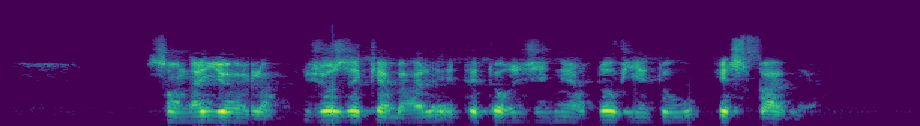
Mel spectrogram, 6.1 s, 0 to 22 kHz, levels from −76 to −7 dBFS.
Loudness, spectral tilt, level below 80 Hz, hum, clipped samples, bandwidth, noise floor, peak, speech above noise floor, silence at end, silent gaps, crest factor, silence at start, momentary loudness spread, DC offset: -23 LUFS; -2.5 dB/octave; -74 dBFS; none; under 0.1%; 8 kHz; -74 dBFS; -2 dBFS; 50 dB; 0.9 s; none; 22 dB; 1 s; 12 LU; under 0.1%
